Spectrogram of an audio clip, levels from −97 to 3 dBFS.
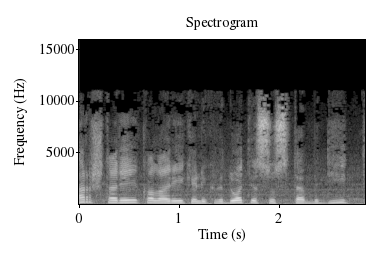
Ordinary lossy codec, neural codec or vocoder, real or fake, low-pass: MP3, 48 kbps; none; real; 14.4 kHz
